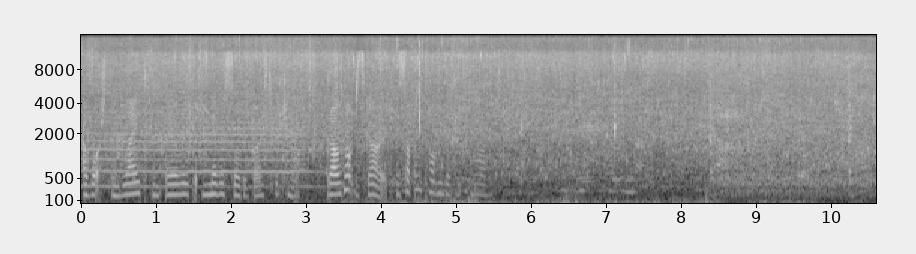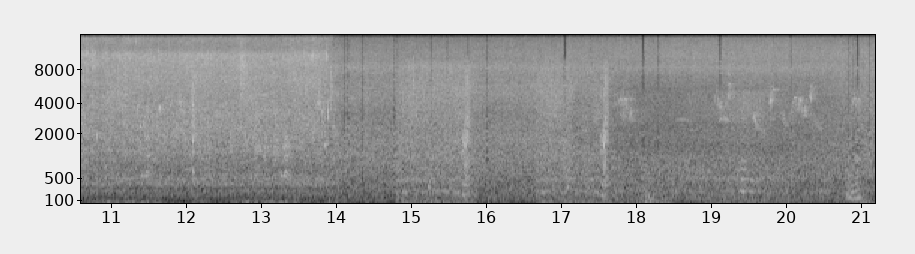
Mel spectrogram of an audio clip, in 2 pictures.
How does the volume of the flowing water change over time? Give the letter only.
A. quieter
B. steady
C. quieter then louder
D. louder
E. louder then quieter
B.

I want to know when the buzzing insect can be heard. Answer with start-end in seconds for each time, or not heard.
0.0-21.1.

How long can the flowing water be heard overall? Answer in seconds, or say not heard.
21 s.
